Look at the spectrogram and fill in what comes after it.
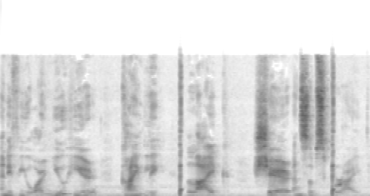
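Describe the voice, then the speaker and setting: A woman talks fairly slowly while noticeable background noise carries on. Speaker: teacher. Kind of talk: channel intro and lesson talk.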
